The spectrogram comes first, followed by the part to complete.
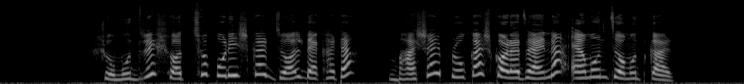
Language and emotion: Bengali, surprised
